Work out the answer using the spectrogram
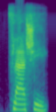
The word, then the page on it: flashy: Indian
